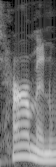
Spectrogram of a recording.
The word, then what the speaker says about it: Hermon: Now, you wouldn't get that because Hermon, we pronounce it with just the H, the K is silent, mm-hmm. but Hermon is actually spelled K-H-R-M-N.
